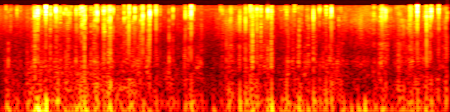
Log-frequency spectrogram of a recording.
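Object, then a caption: Spiky rubber half-dome balance pod. Long chrome nails tap on a hollow, spiky rubber half-dome balance pod, then grip and scratch along its sides. It makes a dense run of dry, quick taps and scratchy rustles, heavy and muffled in the low end with brief bright clicks and almost no ring.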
